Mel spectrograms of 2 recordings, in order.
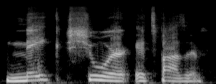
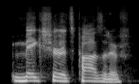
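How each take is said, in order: First: Slow, with the word sure stressed; mocking instruction. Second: Said in the usual way. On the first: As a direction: drag it out mockingly, leaning on sure. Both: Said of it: "I was told that".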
